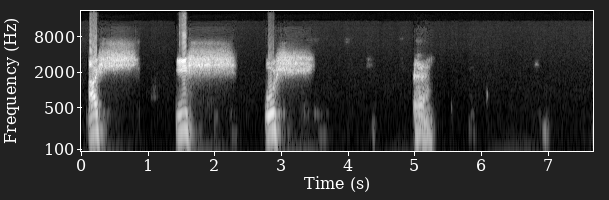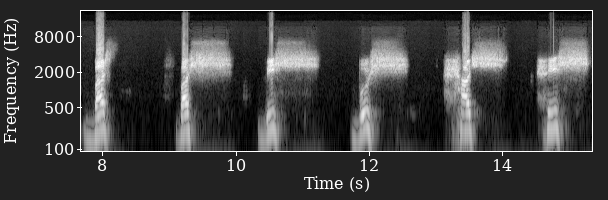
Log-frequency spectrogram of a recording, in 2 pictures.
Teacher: अदायगी के वक्त आवाज मुंह में फैल जाए, सिर्फ शीन में पाई जाती है। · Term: तफशी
